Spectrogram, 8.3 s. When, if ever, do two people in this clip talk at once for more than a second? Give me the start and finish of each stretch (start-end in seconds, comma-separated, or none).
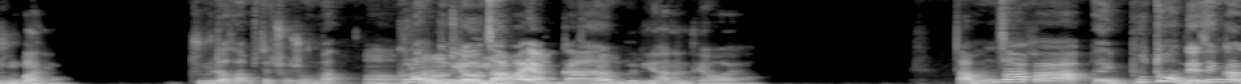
2.4-4.3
